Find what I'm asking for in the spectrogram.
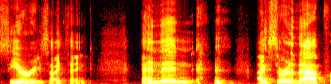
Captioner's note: chuckles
